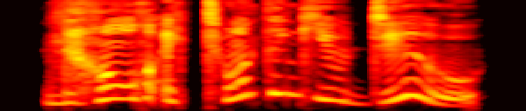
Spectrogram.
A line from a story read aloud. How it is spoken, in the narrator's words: Foggy Nelson laughs, a hysterical edge to his voice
